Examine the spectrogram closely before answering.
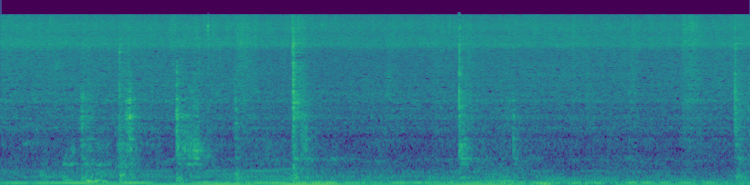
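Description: Pork pieces sizzling in a frying pan as a metal spatula stirs them, scraping and clacking against the pan at irregular intervals. A steady low hum runs beneath.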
